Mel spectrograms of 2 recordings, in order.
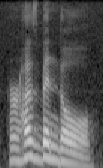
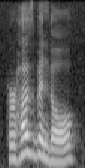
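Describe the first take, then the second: The two takes are said the same way.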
